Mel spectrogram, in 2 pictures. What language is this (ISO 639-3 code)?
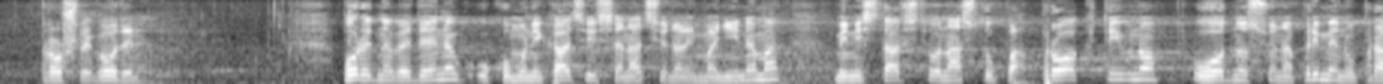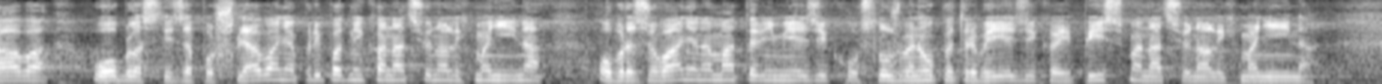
srp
